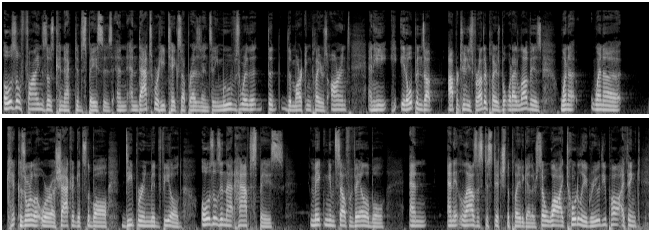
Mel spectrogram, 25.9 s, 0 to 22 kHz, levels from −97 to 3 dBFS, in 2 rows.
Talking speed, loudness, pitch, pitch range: 185 wpm, -23 LUFS, 160 Hz, 145-175 Hz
